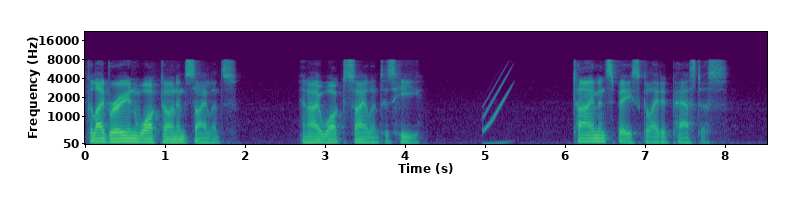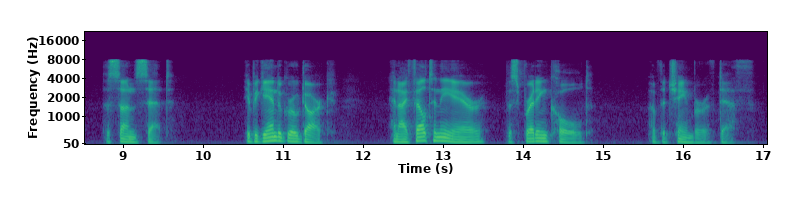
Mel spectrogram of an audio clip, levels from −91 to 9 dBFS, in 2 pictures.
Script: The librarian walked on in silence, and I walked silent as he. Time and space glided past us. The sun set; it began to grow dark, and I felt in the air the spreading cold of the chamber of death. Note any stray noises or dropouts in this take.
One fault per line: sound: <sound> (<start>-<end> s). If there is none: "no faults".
sound: chirp (5.0-5.4 s)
